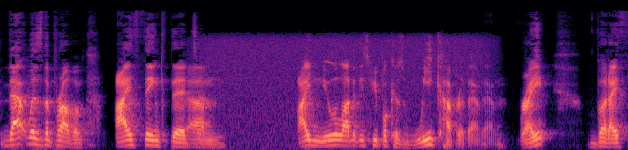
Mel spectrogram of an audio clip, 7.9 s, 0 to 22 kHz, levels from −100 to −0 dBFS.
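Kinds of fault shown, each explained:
Digital radio blending to analogue: after "the problem I think", at 2.28 s, the receiver cross-fades over 345 ms to the FM broadcast, returning at 6.31 s. A spectrogram shows a hiss floor about 25 dB below the signal, and the waveform drops about 1 dB.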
